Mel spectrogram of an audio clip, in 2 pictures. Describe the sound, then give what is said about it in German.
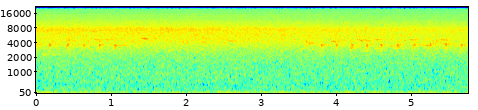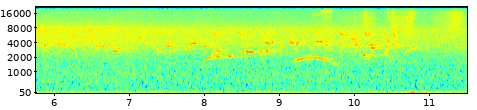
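Faint blackcap song drifts through a steady wash of wind-like hiss, joined late by a few sharp 'kick' calls of a great spotted woodpecker, all partly buried under the constant noise. “Und das ist eine Mönchsgrasmücke, was wir da drin haben. Und das Kick-Kick-Kick der Buntspecht.”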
